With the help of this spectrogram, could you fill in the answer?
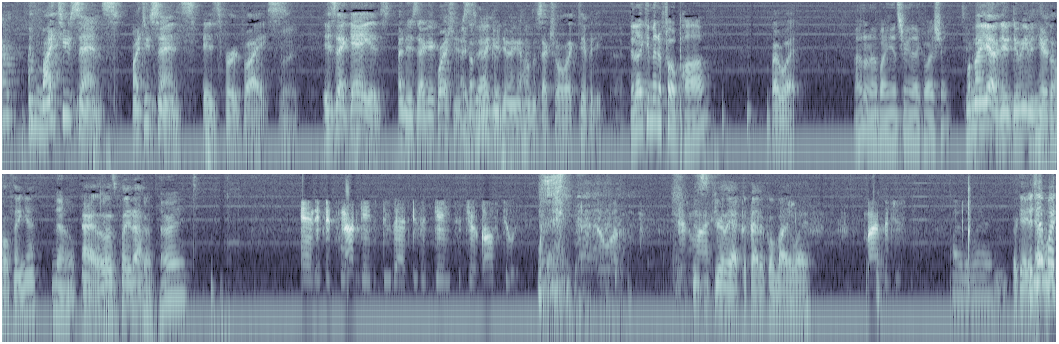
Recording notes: Phone calls and emails.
